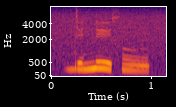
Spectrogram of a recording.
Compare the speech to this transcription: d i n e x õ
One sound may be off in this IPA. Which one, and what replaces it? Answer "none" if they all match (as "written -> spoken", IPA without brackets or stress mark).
i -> e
